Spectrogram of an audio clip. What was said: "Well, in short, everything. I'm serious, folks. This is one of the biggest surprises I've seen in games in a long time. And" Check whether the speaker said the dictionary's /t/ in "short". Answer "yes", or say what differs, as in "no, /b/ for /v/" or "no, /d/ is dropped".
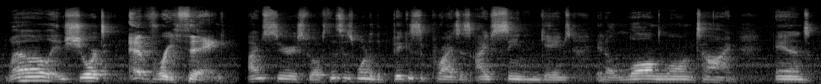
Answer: yes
